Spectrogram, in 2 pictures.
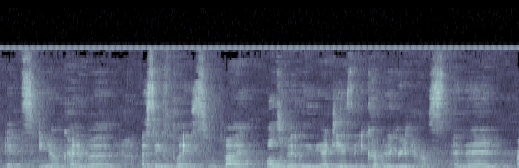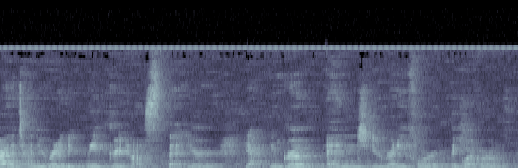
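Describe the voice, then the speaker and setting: A woman's voice: medium pitch, normal speed, a little mellow. A woman explaining something casually in an interview, in a tentative, explanatory way. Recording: very echoey hall, distant, noisy.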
